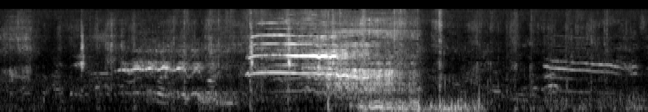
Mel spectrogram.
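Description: A horse whinnying loudly about halfway through: a high, steady call that drops slightly in pitch and breaks into a lower, rougher sound before fading.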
